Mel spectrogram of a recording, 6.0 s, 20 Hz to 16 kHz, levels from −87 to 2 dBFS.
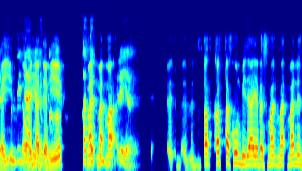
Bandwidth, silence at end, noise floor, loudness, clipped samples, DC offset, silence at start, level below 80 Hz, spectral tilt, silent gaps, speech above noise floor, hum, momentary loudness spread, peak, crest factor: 10.5 kHz; 0 s; -55 dBFS; -21 LUFS; under 0.1%; under 0.1%; 0 s; -62 dBFS; -6 dB/octave; 1.51-1.64 s; 33 dB; none; 17 LU; -6 dBFS; 18 dB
